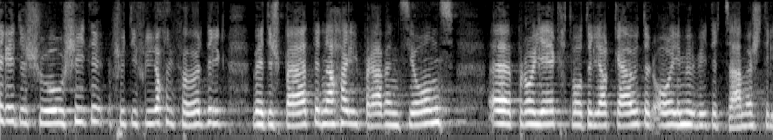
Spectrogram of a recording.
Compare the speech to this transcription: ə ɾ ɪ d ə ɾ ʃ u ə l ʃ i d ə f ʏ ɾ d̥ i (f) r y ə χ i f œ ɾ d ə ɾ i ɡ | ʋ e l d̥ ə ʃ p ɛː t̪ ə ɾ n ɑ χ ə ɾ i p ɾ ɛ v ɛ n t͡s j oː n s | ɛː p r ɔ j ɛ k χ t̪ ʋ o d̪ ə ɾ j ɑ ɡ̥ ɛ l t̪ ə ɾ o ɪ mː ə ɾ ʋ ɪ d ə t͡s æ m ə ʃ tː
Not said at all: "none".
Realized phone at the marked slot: f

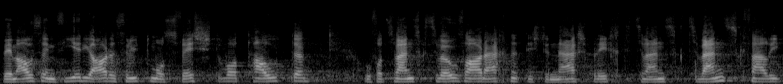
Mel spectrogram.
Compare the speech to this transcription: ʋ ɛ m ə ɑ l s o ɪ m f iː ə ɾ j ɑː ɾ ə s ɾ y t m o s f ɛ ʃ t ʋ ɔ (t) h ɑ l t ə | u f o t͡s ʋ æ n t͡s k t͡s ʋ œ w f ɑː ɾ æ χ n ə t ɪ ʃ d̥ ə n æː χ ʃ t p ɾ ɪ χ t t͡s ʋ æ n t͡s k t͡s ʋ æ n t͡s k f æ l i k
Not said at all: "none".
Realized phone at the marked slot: t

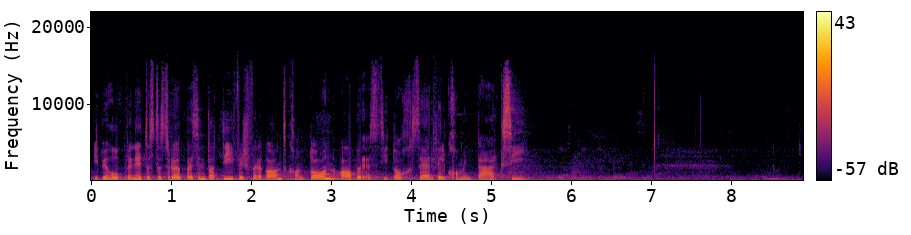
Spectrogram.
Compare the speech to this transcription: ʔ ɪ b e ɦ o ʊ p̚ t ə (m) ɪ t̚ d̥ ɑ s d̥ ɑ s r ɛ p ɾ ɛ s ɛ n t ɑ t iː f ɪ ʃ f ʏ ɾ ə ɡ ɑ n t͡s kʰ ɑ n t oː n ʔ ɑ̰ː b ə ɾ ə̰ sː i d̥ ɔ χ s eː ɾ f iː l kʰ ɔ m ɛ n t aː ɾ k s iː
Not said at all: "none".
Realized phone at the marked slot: n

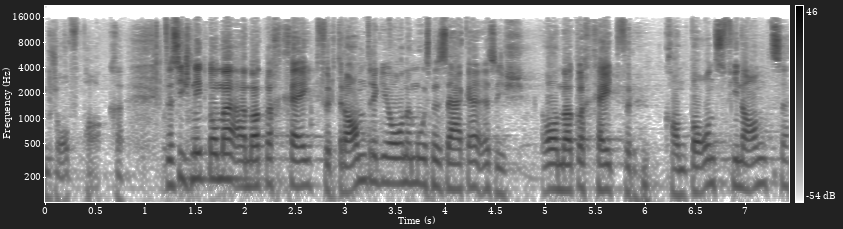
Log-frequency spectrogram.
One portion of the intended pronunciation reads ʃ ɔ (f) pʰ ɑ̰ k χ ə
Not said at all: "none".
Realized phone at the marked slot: f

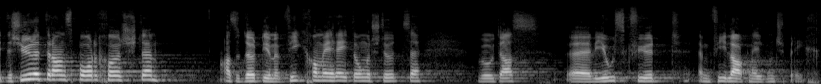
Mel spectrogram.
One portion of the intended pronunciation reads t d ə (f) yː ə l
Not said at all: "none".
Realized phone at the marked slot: ʃ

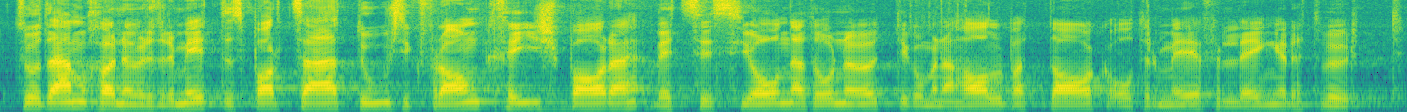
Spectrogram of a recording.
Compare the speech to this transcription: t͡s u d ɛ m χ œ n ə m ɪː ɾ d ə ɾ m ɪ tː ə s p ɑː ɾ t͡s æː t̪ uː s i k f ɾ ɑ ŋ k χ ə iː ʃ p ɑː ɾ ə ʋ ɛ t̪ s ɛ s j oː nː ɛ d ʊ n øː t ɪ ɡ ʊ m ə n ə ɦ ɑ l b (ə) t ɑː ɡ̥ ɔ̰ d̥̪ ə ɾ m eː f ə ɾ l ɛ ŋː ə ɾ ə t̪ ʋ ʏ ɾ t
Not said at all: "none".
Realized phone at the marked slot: ə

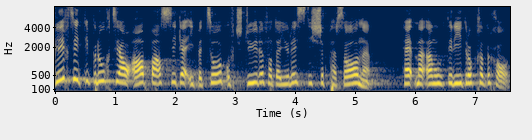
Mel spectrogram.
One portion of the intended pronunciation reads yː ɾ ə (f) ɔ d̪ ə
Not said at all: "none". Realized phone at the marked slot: f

